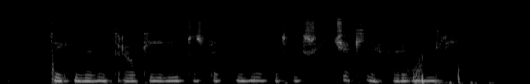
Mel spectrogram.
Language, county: Lithuanian, Marijampolė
